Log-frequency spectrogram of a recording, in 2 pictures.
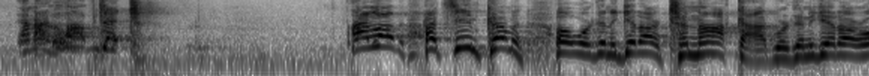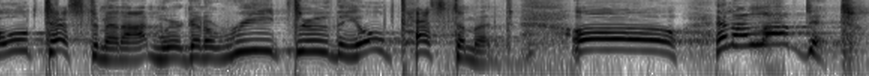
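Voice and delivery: high and delighted; eager and pitched high; gushing joy. Real, not acted. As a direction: bubble over with how much you loved it. Gushing about Hebrew lessons.

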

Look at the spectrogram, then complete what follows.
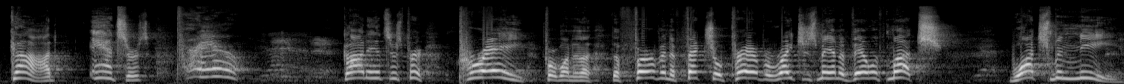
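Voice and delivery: high-pitched, emphatic proclamation; full-force preaching. Real, not acted. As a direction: press each word on the congregation.

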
